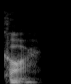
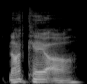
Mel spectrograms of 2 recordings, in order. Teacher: In American accent, you clearly hear the R. · In American English, the R sound is strong and clear. It is not silent. It is not weak. It is fully pronounced. Your tongue moves slightly back. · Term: American R sound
